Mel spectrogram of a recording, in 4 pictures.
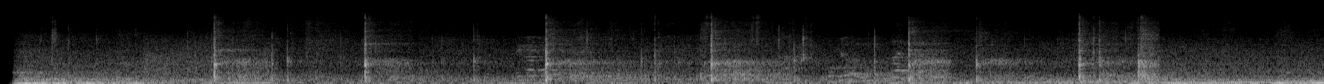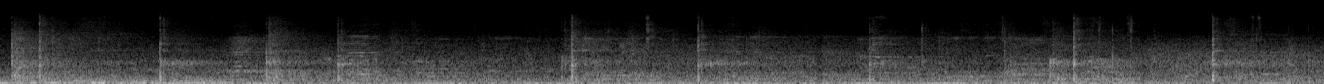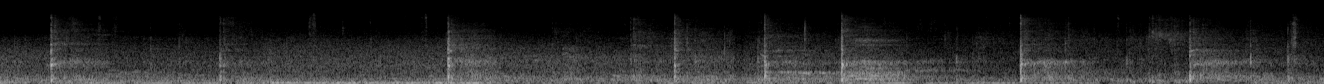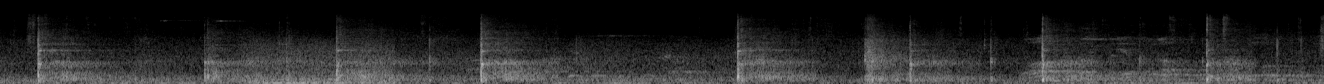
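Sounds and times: tennis ball hitting racquet: 1.8s - 29.8s, 30.6s - 45.4s, 47.0s - 52.9s.

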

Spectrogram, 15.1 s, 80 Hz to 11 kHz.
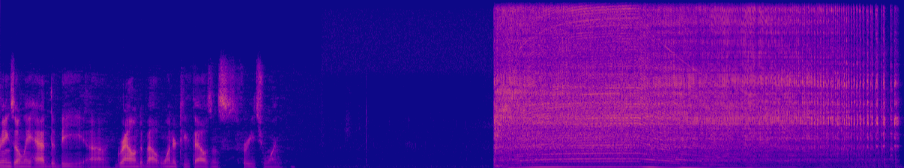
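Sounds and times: angle grinder whining: 8.2s - 15.0s
fluttering rattle of sanding disc: 8.2s - 15.0s
grinder winding down: 8.2s - 15.0s.

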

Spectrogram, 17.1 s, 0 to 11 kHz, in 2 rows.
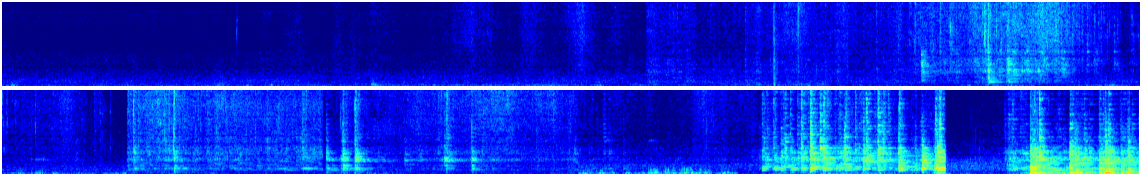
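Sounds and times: dry twigs crackling: 3.3s - 16.6s
metal scraping and clanking: 6.5s - 17.0s.

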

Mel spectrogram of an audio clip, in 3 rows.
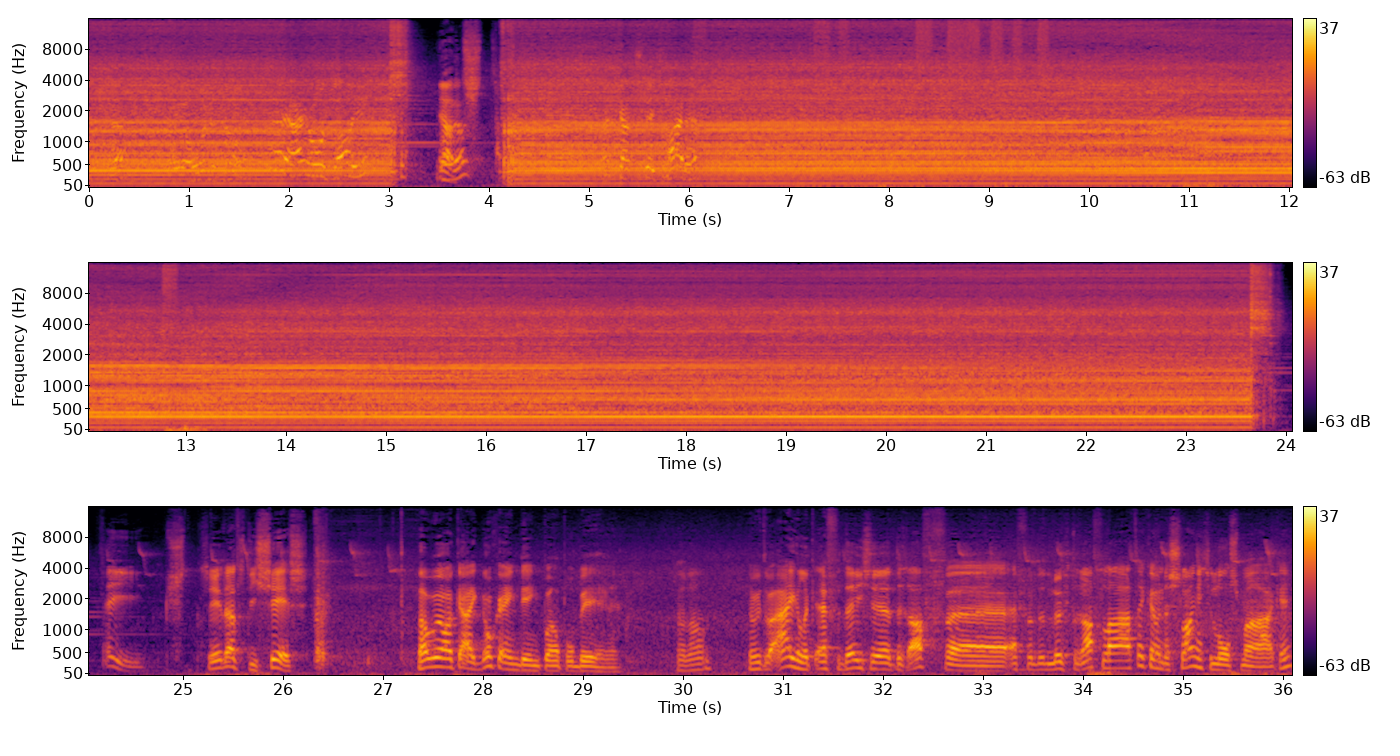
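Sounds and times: air compressor running: 0.0s - 3.4s, 4.0s - 24.0s.

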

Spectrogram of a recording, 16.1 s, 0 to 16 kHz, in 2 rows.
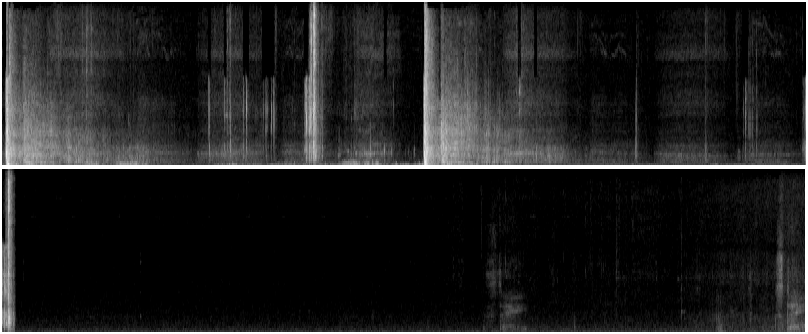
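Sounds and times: shotgun shot echoing: 0.0s - 1.3s, 4.2s - 5.6s
sharp cracks: 0.0s - 3.6s, 4.2s - 5.7s, 7.0s - 8.2s.

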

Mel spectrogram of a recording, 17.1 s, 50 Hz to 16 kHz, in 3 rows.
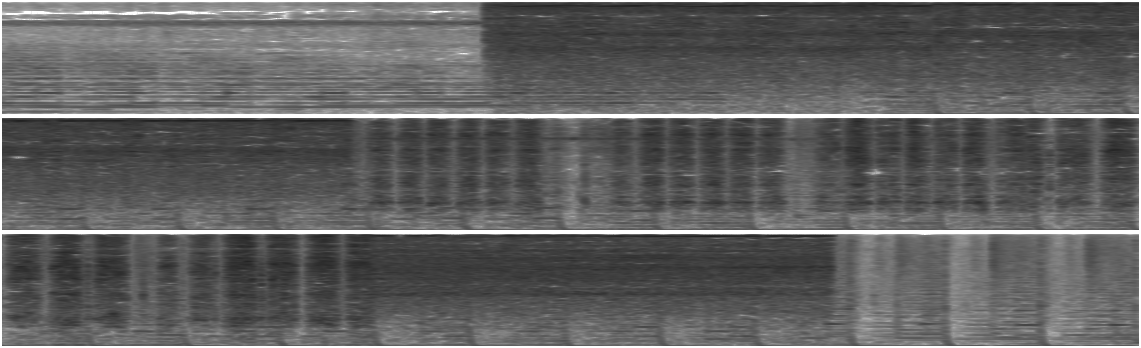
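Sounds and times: sandpaper rubbing coconut shell: 2.4s - 15.5s
hacksaw cutting coconut: 4.4s - 15.5s.

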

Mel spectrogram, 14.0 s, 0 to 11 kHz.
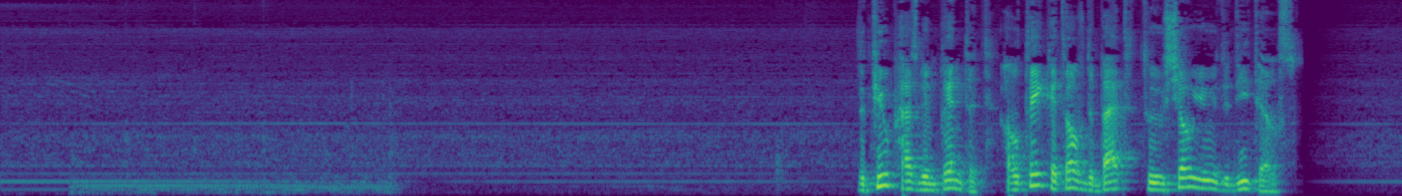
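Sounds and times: low electrical hum: 0.0s - 14.0s
deep hum layer: 0.7s - 4.0s.

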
